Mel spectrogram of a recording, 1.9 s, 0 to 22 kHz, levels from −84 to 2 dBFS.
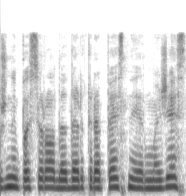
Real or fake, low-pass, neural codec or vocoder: real; 10.8 kHz; none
